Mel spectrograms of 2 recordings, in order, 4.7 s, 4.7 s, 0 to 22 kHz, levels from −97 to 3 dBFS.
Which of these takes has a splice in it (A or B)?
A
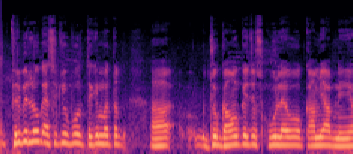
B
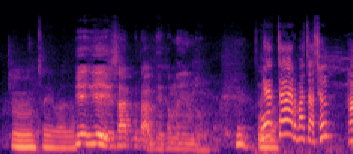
B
